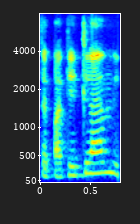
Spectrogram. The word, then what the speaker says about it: Tepatitlán: En Tecpatitlán, que hoy pues es Tepatitlán, le quitaron la C a la hora de la pronunciación.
